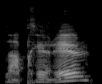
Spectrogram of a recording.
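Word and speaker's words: La Peyrère: I realize in French it's pronounced something closer to Isaac Laperere, but I am not that good at speaking French, so I'm going to go with a pronunciation I think I can hit pretty close to every time.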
